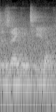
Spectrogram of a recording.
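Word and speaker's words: de Zengotita: People like Sherry Turkle, Nicholas Carr, Douglas Rushkoff, and I have to say the name, Thomas DeZengatita, because it took me so long to learn how to say it.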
